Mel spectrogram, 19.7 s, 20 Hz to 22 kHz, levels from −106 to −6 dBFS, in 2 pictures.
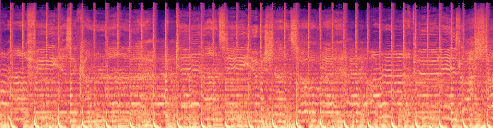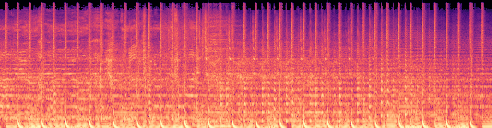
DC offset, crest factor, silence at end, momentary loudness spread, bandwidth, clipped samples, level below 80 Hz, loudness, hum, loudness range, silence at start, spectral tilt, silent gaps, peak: under 0.1%; 10 dB; 0 s; 2 LU; over 20 kHz; under 0.1%; -14 dBFS; -11 LUFS; none; 1 LU; 0 s; -5 dB/octave; none; 0 dBFS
